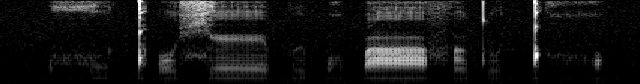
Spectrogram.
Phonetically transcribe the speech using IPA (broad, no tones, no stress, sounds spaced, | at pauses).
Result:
x o̤ ǃʼ o ɕ eː p ɨ ɓ ɔ̤ ɓ aː f ã tʷ i ǃʰ ɔ̤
